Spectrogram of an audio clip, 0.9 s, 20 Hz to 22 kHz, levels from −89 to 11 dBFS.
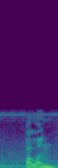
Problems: constant background noise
